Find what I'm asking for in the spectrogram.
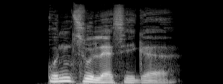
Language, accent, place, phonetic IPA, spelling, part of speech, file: German, Germany, Berlin, [ˈʊnt͡suːˌlɛsɪɡə], unzulässige, adjective, De-unzulässige.ogg
- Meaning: inflection of unzulässig: 1. strong/mixed nominative/accusative feminine singular 2. strong nominative/accusative plural 3. weak nominative all-gender singular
